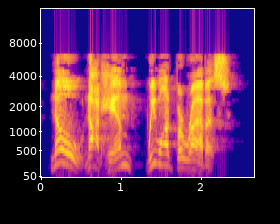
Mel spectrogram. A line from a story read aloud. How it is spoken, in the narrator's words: They shouted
